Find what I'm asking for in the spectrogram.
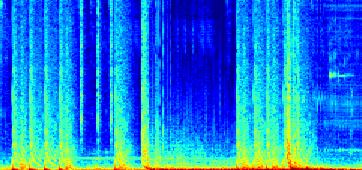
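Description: Rapid gunfire from the open-world bullet hell roguelike PUNK, bursts of quick repeated shots early on, then a denser, louder sustained barrage with a brief lull midway.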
